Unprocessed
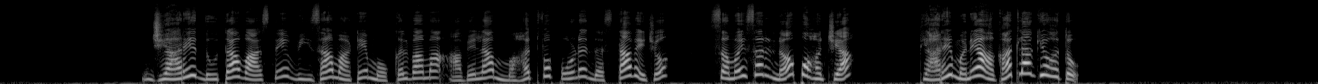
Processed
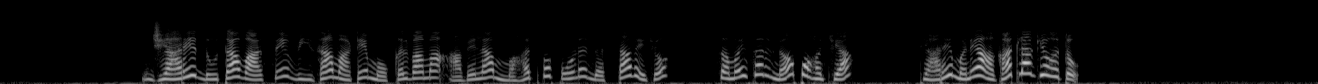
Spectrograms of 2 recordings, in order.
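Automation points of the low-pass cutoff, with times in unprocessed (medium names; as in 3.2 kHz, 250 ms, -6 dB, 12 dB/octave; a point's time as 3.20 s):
4.24 s 2.5 kHz
5.36 s 1 kHz
9.51 s 1 kHz
10.10 s 2.3 kHz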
